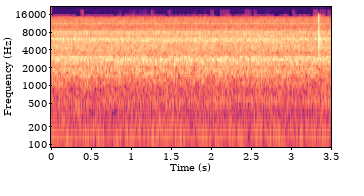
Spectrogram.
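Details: BM03 vacuum laminating machine running program 1, the organ-applying process: steady even hum and hiss with a faint low drone, no knocks or surges; cycle running normally.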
